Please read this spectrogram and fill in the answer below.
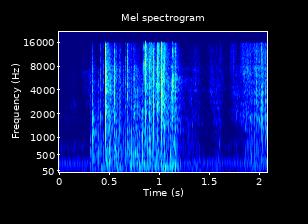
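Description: A deck of cards shuffled by hand: a dense papery rustle starting about a third of a second in and lasting most of a second, then a second, softer rustle near the end.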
